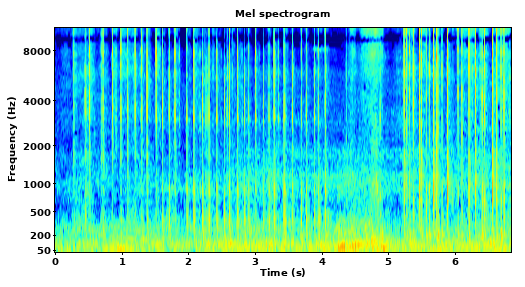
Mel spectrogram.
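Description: Long acrylic nails rapidly tap and scratch along the side and back of a pink plastic cosmetic tube, hollow and filled with product. Quick, bright clicking taps run throughout, briefly giving way to a softer scratching stretch before the tapping resumes over a low, steady rumble.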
